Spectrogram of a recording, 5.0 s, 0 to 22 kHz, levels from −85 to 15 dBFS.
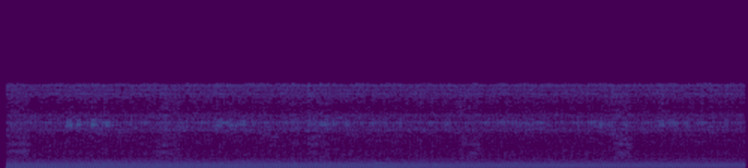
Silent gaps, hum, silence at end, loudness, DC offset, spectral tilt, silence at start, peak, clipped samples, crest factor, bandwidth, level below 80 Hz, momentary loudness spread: none; 50 Hz at -70 dBFS; 0 s; -59 LUFS; under 0.1%; -2 dB/octave; 0.05 s; -44 dBFS; under 0.1%; 16 dB; 11.5 kHz; -70 dBFS; 2 LU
